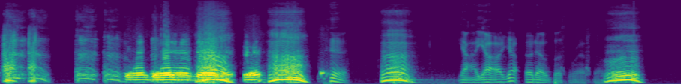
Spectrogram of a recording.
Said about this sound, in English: Let me clear my throat.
